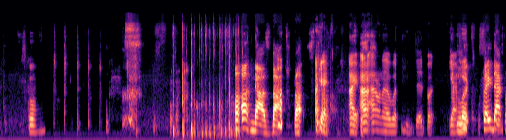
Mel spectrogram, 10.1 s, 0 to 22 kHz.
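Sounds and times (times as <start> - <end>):
speech: 0.5 - 1.0, 4.7 - 10.1
typing on a computer keyboard: 3.4 - 4.9.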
